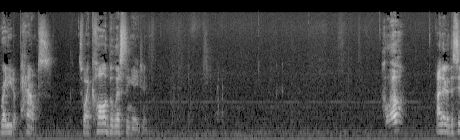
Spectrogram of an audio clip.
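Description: A young man speaks calmly and close by, pausing between phrases.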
